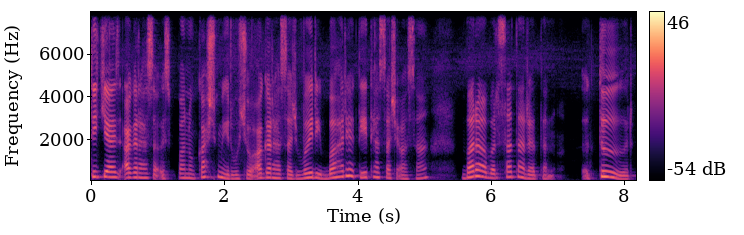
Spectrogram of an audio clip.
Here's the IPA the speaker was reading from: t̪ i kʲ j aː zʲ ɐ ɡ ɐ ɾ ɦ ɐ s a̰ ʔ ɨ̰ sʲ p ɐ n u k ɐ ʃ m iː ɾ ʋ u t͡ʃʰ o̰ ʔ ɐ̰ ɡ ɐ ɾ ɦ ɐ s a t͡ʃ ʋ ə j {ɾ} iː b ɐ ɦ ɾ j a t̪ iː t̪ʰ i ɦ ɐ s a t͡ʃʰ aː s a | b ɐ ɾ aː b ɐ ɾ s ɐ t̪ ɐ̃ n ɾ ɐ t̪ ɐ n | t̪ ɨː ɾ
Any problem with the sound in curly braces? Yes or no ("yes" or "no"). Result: no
